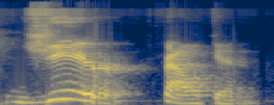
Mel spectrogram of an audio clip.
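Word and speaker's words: gyrfalcon: excited all right so this is called a jeer falcon that's spelled g-y-r and they live in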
